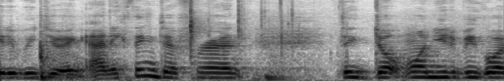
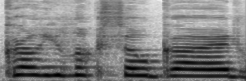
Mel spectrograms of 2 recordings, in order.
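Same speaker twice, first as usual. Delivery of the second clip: higher, drawn-out imitation of an admiring girl; gushing compliment; 7 semitones higher than usual. Girl complimenting a stranger in the street, imitated gushing. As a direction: gush it slowly and high. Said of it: "girls will stop me in the street".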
